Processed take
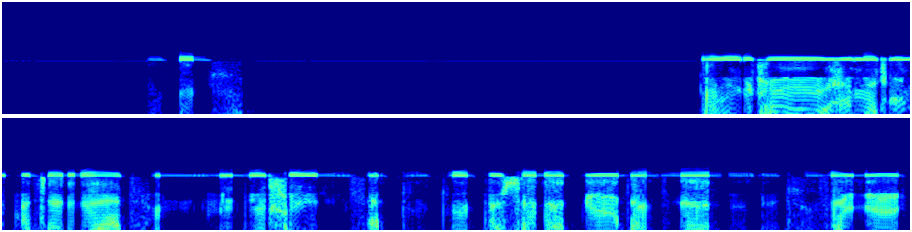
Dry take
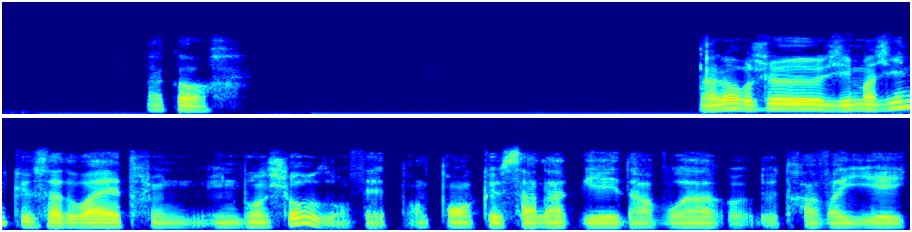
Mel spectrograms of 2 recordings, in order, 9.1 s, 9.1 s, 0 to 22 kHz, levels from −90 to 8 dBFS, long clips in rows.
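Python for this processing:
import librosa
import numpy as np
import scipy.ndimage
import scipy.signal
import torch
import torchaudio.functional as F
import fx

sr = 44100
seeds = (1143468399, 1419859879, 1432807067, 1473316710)

y = fx.band_shuffle(x, sr, order='2413')
y = scipy.signal.sosfilt(scipy.signal.butter(16, 2900.0, 'lowpass', fs=sr, output='sos'), y)
y = fx.level_steps(y, sr, step_db=23)
y = y * 10.0 ** (7.5 / 20.0)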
